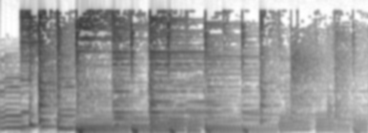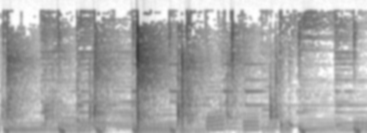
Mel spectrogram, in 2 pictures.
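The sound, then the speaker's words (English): Footsteps of someone walking, a steady run of sharp taps repeating for several seconds, with faint tonal sounds underneath and no talking. “I hear someone walking.”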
